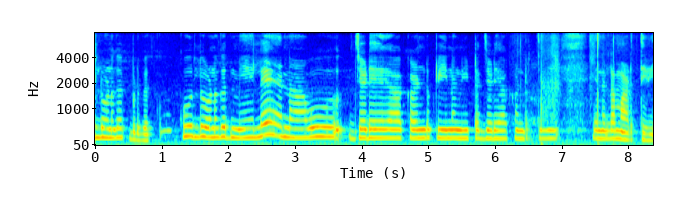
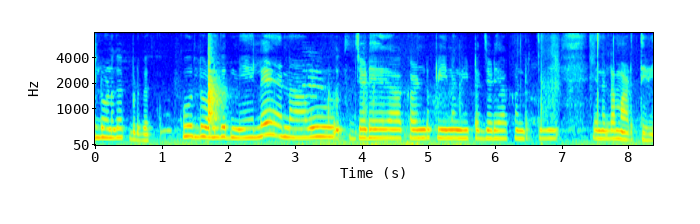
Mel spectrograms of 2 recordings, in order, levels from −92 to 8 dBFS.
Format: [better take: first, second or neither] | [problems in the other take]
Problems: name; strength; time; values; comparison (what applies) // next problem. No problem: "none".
first | background sound (Meow / Clapping); 10 dB below the speech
